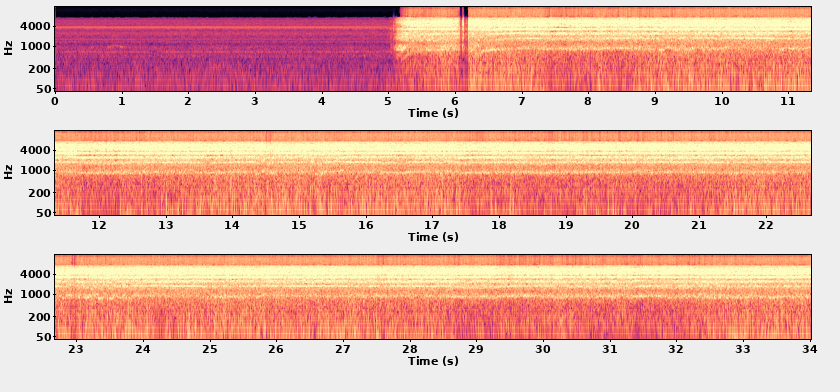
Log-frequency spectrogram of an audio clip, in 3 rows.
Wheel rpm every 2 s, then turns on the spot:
0, 0, 50, 190, 230, 230, 220, 230, 230, 230, 230, 230, 230, 230, 230, 220, 220.
none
